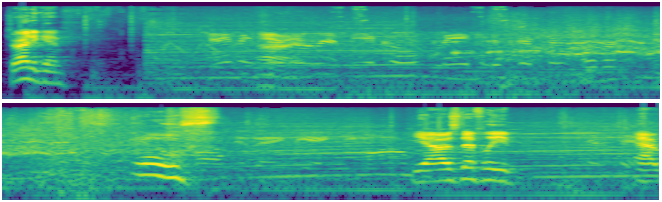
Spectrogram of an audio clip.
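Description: A racing car engine hums and whines steadily.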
